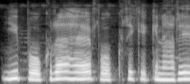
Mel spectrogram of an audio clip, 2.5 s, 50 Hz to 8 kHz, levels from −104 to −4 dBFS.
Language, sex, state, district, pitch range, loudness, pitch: Hindi, female, Himachal Pradesh, Shimla, 215-240 Hz, -14 LUFS, 235 Hz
